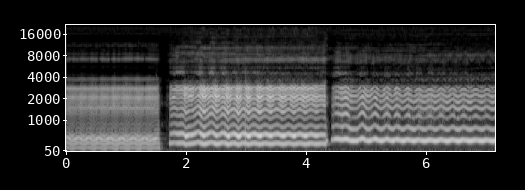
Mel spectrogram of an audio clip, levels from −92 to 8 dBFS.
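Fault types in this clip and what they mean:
Nothing to flag in this bit of music, as there isn't a single technical fault to be heard anywhere in it.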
